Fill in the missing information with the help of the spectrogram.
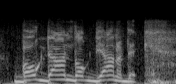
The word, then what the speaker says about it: Bogdan Bogdanovic: Bogdan Bogdanovic, said it right.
